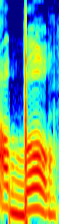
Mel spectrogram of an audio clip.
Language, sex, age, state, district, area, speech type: Telugu, female, 18-30, Andhra Pradesh, Palnadu, urban, read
